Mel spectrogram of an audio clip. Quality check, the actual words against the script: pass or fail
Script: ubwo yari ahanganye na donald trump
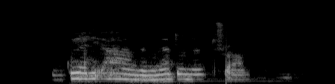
pass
